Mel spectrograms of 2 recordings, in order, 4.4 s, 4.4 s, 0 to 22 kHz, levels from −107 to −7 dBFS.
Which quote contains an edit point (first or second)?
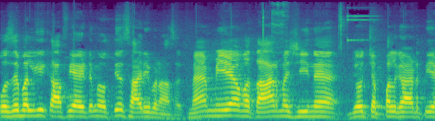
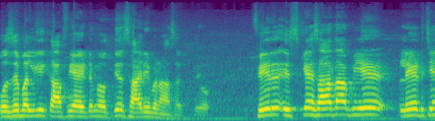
first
